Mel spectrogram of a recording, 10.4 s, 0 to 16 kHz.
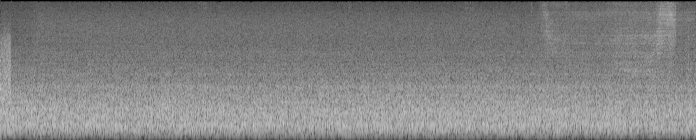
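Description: Steady, even rushing noise of a KC-135R Stratotanker in flight, heard inside the aircraft.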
